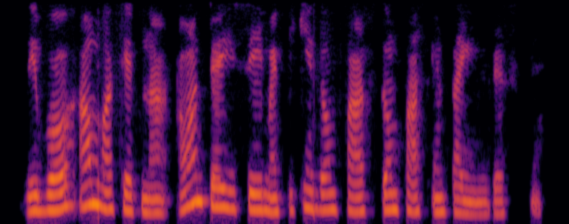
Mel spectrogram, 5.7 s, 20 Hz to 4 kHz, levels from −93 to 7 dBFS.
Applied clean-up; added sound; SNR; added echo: neural mask model DeepFilterNet 3.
